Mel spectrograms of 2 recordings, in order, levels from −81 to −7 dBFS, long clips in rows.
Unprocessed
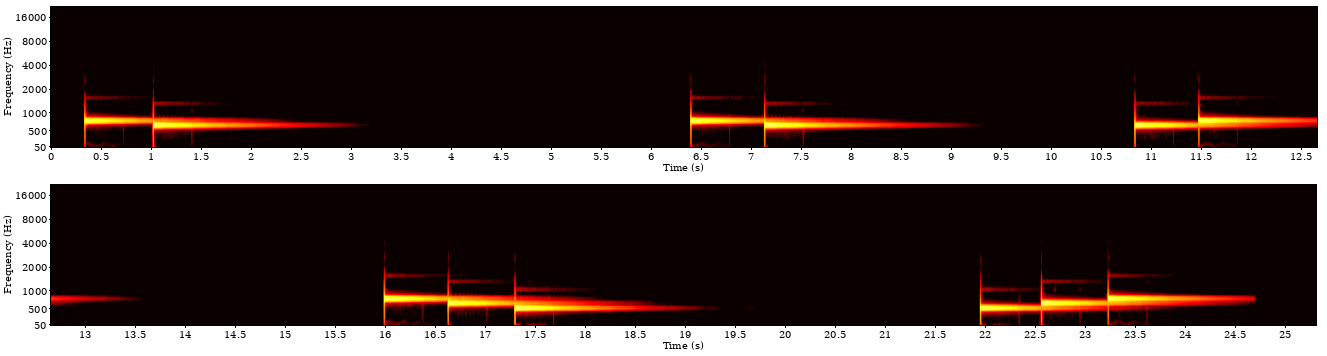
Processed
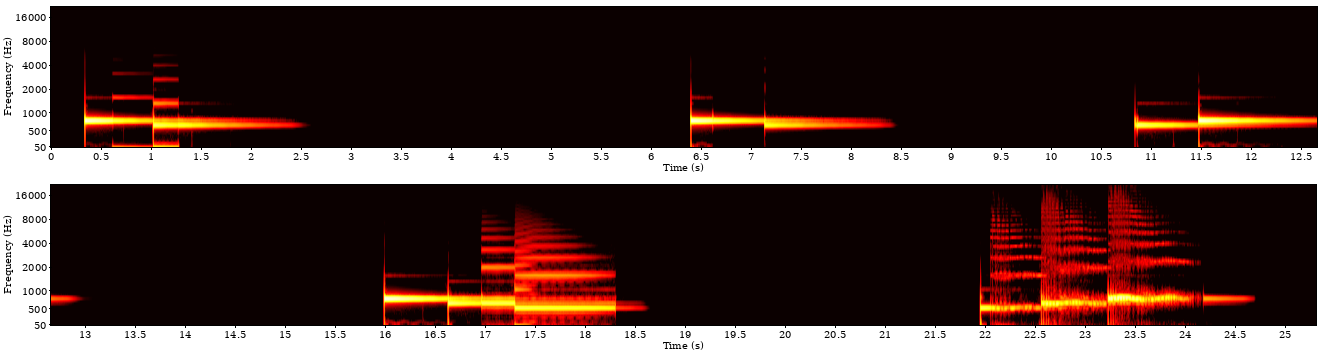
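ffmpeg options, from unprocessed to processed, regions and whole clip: -filter_complex "[0:a]asettb=1/sr,asplit=3[a][b][c];[a]atrim=end=0.614[d];[b]atrim=start=0.61:end=1.27,asetpts=PTS-STARTPTS,afade=t=in:d=0.004:c=qsin,afade=t=out:st=0.656:d=0.004:c=qsin,aeval=exprs='if(lt(val(0),0),0.447*val(0),val(0))':c=same,aemphasis=mode=reproduction:type=50fm[e];[c]atrim=start=1.266[f];[d][e]acrossfade=d=0.004:c1=hsin:c2=qsin[g];[g][f]acrossfade=d=0.004:c1=qsin:c2=hsin,asettb=1/sr,asplit=3[h][i][j];[h]atrim=end=6.614[k];[i]atrim=start=6.61:end=10.86,asetpts=PTS-STARTPTS,afade=t=in:d=0.004:c=qsin,afade=t=out:st=4.246:d=0.004:c=qsin,bandpass=f=750:t=q:w=7.1,asoftclip=type=hard:threshold=-21dB[l];[j]atrim=start=10.856[m];[k][l]acrossfade=d=0.004:c1=hsin:c2=qsin[n];[n][m]acrossfade=d=0.004:c1=qsin:c2=hsin,asettb=1/sr,asplit=3[o][p][q];[o]atrim=end=16.964[r];[p]atrim=start=16.96:end=18.3,asetpts=PTS-STARTPTS,afade=t=in:d=0.004:c=qsin,afade=t=out:st=1.336:d=0.004:c=qsin,tiltshelf=f=870:g=-6.5,aeval=exprs='clip(val(0),-1,0.0631)':c=same,asplit=2[s][t];[t]highpass=f=720:p=1,volume=34dB,asoftclip=type=tanh:threshold=-16dB[u];[s][u]amix=inputs=2:normalize=0,lowpass=f=1.4k:p=1,volume=-6dB[v];[q]atrim=start=18.296[w];[r][v]acrossfade=d=0.004:c1=hsin:c2=qsin[x];[x][w]acrossfade=d=0.004:c1=qsin:c2=hsin,asettb=1/sr,asplit=3[y][z][aa];[y]atrim=end=22.054[ab];[z]atrim=start=22.05:end=24.18,asetpts=PTS-STARTPTS,afade=t=in:d=0.004:c=qsin,afade=t=out:st=2.126:d=0.004:c=qsin,flanger=delay=19:depth=7.6:speed=2.1,acrusher=bits=5:mix=0:aa=0.5,asplit=2[ac][ad];[ad]adelay=49,volume=-5dB[ae];[ac][ae]amix=inputs=2:normalize=0,atrim=end_sample=93933[af];[aa]atrim=start=24.176[ag];[ab][af]acrossfade=d=0.004:c1=hsin:c2=qsin[ah];[ah][ag]acrossfade=d=0.004:c1=qsin:c2=hsin,asubboost=boost=4.5:cutoff=140,agate=range=-28dB:threshold=-57dB:ratio=16:detection=peak,equalizer=f=820:t=o:w=0.3:g=11"

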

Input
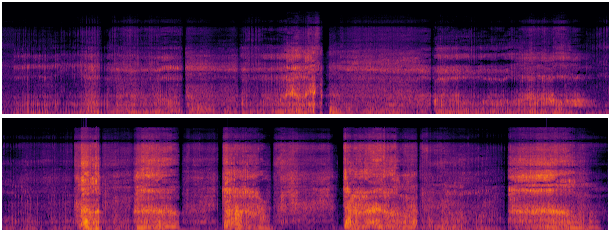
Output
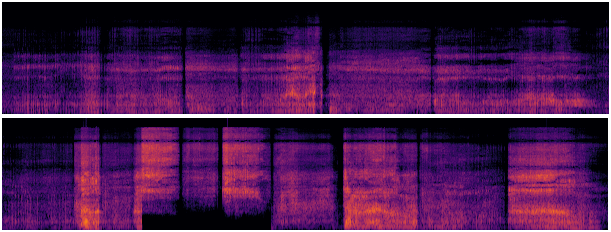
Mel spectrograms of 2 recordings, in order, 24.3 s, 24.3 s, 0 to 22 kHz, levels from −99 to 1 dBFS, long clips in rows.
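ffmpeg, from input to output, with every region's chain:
-filter_complex "[0:a]asettb=1/sr,asplit=3[a][b][c];[a]atrim=end=14.924[d];[b]atrim=start=14.92:end=17.51,asetpts=PTS-STARTPTS,afade=t=in:d=0.004:c=qsin,afade=t=out:st=2.586:d=0.004:c=qsin,highpass=f=1.5k:w=0.5412,highpass=f=1.5k:w=1.3066,aemphasis=mode=production:type=75kf[e];[c]atrim=start=17.506[f];[d][e]acrossfade=d=0.004:c1=hsin:c2=qsin[g];[g][f]acrossfade=d=0.004:c1=qsin:c2=hsin,highpass=100,equalizer=f=4.6k:t=o:w=0.43:g=-7.5,volume=-7dB"

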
